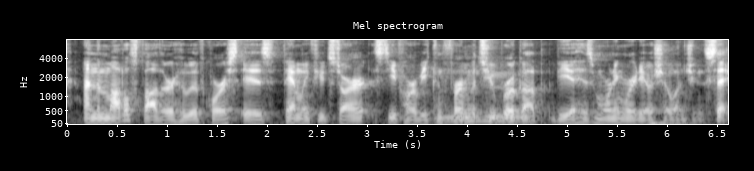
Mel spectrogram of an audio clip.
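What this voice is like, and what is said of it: Usual voice. Nothing is said of it.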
